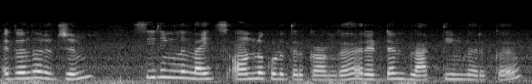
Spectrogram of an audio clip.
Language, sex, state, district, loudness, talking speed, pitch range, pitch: Tamil, female, Tamil Nadu, Chennai, -16 LUFS, 160 wpm, 225-270 Hz, 245 Hz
